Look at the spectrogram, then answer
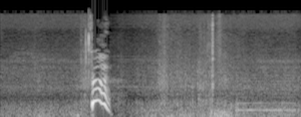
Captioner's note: yelling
